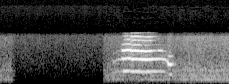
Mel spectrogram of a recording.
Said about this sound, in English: There's the cat. I know the cat's telling me what's really going down over there.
